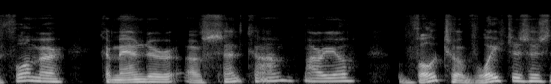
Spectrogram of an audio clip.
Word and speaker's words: Votel: What's his Voigt, Voght is his name. I don't know how to pronounce it right. Okay. But he was head of CENTCOM just about 8-10 years ago. Joseph Votel, yeah? Yeah, Votel, right.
